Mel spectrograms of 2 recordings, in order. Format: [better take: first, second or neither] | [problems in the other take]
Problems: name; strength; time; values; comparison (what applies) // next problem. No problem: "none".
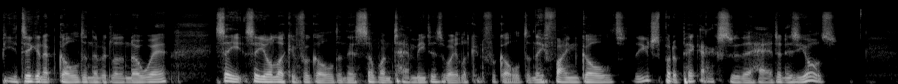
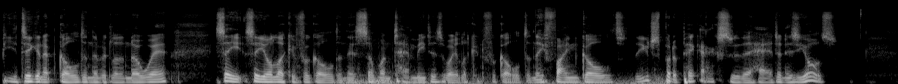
first | low rumble; faint; from 3.5 to 6.5 s; 25 dB below the speech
